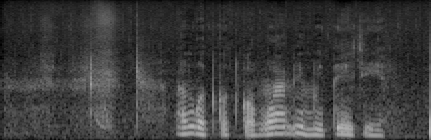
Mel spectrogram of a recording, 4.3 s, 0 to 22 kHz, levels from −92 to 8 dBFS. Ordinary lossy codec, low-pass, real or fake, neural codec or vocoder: none; none; fake; codec, 44.1 kHz, 7.8 kbps, Pupu-Codec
